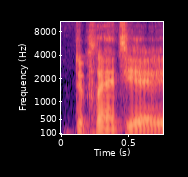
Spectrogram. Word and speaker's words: Duplantier: Duplantier, yeah.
